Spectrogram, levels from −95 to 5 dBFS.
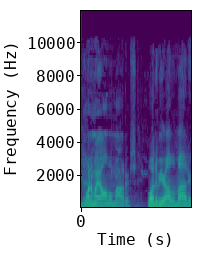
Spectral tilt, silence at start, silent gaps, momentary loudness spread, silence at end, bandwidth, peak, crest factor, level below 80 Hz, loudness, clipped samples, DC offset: -6.5 dB/octave; 0 s; none; 10 LU; 0 s; 10.5 kHz; -20 dBFS; 16 dB; -76 dBFS; -37 LUFS; under 0.1%; under 0.1%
